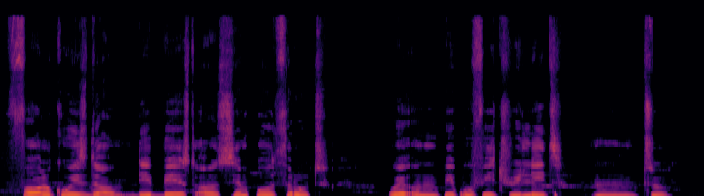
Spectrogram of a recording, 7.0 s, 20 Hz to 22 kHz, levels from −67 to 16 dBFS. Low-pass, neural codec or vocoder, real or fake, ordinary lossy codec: none; none; real; none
